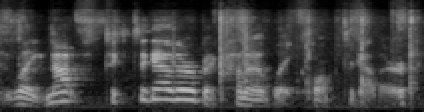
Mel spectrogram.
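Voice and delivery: normal talking voice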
